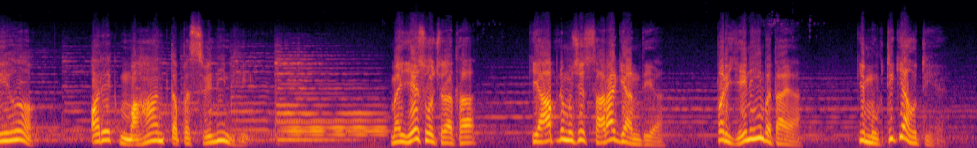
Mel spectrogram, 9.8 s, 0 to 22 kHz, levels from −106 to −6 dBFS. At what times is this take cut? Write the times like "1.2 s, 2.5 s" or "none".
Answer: 3.7 s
